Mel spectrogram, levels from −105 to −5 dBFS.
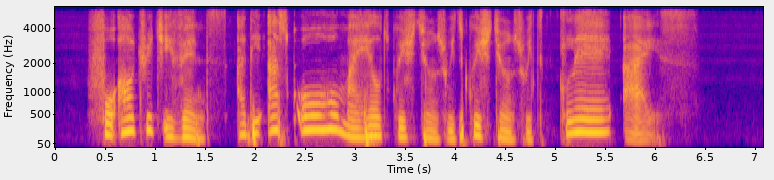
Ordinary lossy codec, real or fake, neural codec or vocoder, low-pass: none; real; none; 5.4 kHz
